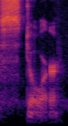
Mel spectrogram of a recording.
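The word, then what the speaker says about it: Storr: I went to see the old man of store and that is spelled s t r r and if you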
